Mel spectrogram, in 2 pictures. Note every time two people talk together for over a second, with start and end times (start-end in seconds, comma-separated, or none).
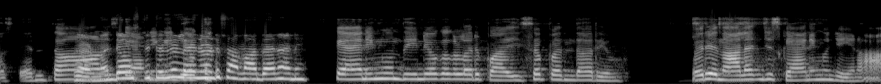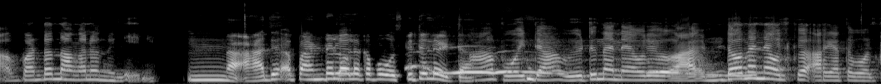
0.8-2.1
